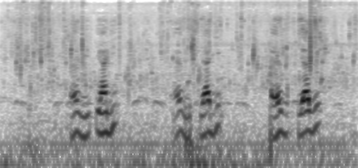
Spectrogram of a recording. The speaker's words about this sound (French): se nettoie le front dans la rivière Bodo.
